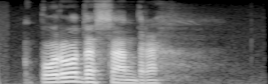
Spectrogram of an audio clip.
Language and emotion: Russian, neutral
